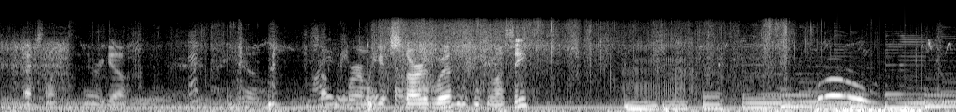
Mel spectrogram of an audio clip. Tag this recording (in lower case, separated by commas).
animal, speech, music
